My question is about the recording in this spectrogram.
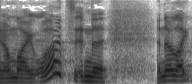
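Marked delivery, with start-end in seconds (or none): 0.4-0.7 much higher, startled "What?"; a quick incredulous yelp; mock surprise. Newly saved preacher reacting to the buddies, high and startled.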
